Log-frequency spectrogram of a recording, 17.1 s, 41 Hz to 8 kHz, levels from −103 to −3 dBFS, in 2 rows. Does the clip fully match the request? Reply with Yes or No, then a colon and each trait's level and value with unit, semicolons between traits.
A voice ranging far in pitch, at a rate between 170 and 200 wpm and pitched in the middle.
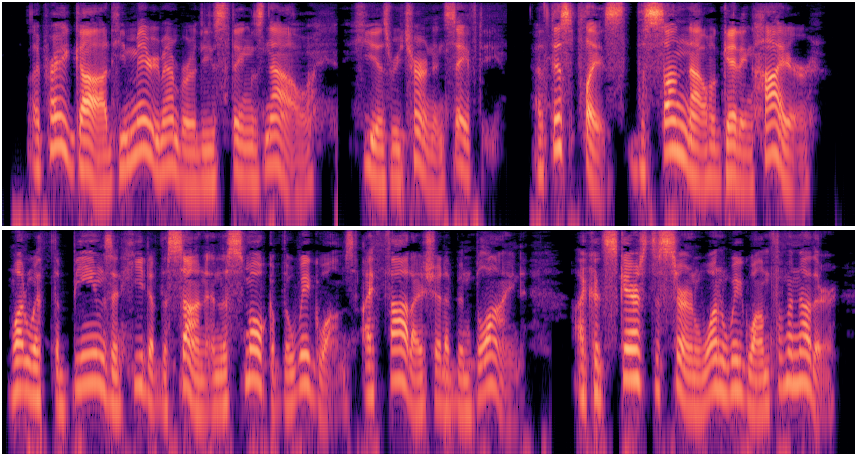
Yes: wide, 8.5 semitones; average, 185 wpm; medium, 155 Hz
